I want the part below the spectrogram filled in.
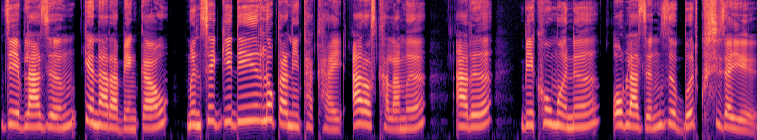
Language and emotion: Bodo, happy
